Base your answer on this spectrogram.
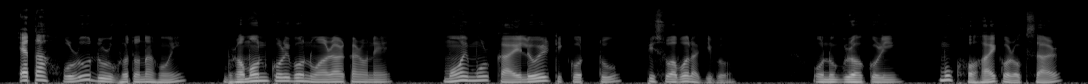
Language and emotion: Assamese, sad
